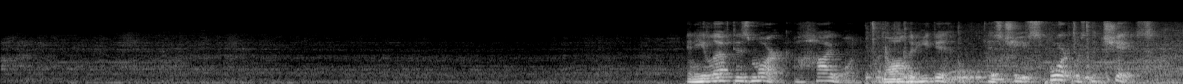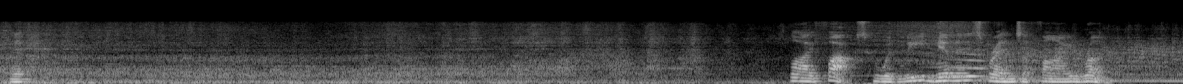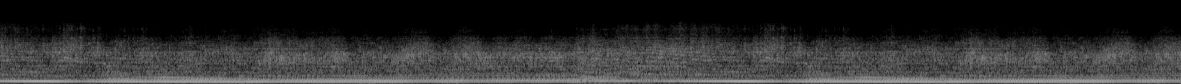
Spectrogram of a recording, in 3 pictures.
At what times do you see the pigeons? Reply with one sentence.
The pigeons can be heard from 8.7 to 11.1 s.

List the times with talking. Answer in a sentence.
You can hear the talking from 6.8 to 12.1 s and from 19.7 to 22.9 s.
